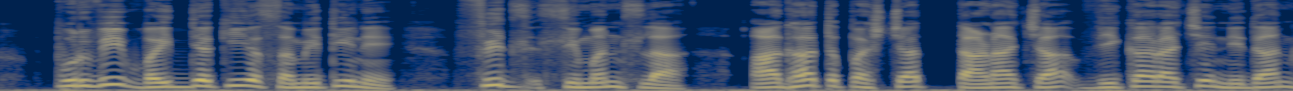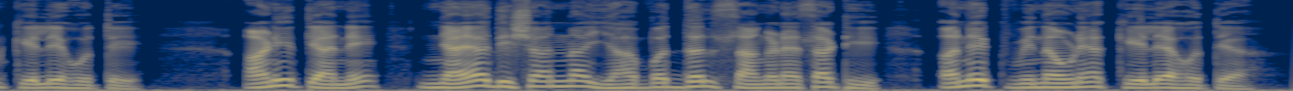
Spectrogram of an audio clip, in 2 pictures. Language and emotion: Marathi, neutral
